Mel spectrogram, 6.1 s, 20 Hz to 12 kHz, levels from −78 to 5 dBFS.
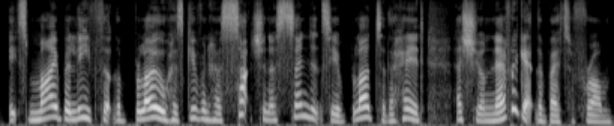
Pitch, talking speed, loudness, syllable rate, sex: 215 Hz, 235 wpm, -18 LUFS, 5.5 syllables/s, female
